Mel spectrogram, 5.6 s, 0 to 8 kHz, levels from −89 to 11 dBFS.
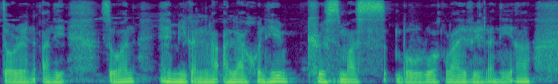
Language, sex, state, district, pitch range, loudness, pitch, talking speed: Mizo, male, Mizoram, Aizawl, 85-100 Hz, -16 LUFS, 90 Hz, 195 wpm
